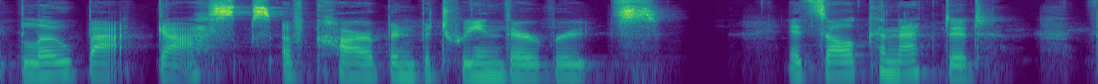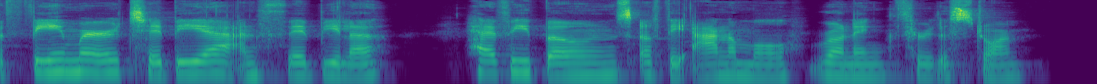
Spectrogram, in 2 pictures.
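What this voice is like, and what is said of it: Irish Donegal accent. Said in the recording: “Gorgeous Donegal accent.”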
